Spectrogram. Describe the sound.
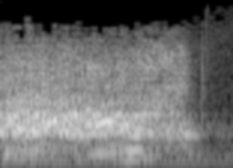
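A car engine revs loudly and evenly as the vehicle drives off, holding a steady roar before dropping away quickly near the end.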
